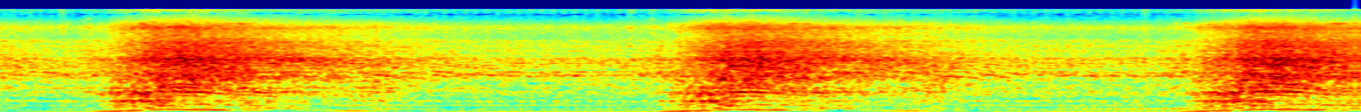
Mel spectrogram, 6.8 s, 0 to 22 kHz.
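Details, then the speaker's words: 1997 Suzuki Baleno after repairing leaking plug wires and cylinder-one injector: three quick throttle blips, engine climbs cleanly without stumbling and settles to a steady, calm idle. "sudah langsung lama ya langsung mau dapat naik seperti tadi ya kencang-bincang juga gendang Nah jadi permasalahannya di bagian kabel busi dan orange injektor yang bocor di bagian nomor satu"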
